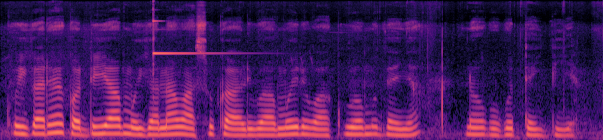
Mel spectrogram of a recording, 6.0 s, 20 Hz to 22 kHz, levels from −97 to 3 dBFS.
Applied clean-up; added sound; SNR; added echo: none; Bicycle bell; 9 dB; none.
